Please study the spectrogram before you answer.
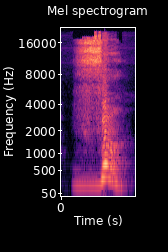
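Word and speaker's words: vingt: number 20 in French v v v remember the t is not pronounced okay V let's read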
